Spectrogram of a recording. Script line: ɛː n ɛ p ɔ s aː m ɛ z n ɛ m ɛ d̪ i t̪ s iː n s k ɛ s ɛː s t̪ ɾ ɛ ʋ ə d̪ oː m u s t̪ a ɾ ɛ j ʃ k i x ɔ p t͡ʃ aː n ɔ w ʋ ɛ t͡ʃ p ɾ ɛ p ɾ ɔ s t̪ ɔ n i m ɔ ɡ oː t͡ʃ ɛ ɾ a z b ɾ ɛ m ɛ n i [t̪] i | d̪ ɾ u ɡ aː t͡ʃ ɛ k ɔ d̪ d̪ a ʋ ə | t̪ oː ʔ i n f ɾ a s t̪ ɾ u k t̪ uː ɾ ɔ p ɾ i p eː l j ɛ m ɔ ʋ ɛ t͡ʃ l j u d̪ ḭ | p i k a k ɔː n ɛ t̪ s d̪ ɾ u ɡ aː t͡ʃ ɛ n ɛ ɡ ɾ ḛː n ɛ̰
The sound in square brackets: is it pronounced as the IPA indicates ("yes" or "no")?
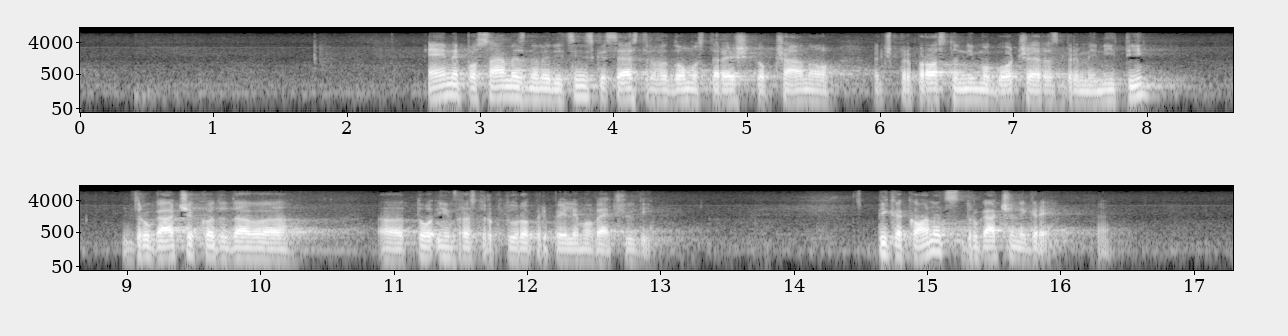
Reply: yes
